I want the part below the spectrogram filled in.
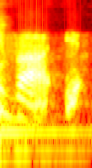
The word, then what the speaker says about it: Iwa: Where did the name Iwa come from for the dolphin? – The name what? – Was it Iwa or Iwa? – Eva. E-W, yeah, it's pronounced in Hawaiian. It's pronounced Eva.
